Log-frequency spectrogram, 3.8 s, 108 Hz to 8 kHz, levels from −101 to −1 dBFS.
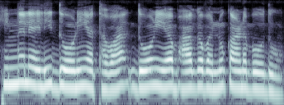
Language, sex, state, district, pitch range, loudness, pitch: Kannada, female, Karnataka, Bidar, 215-235 Hz, -13 LUFS, 225 Hz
